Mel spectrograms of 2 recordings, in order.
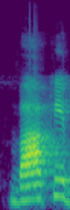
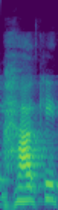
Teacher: బా అంటే అల్పప్రాణం, భా అనాలంటే మహాప్రాణ అక్షరాలు.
